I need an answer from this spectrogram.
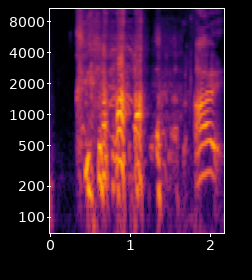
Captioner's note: laughing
